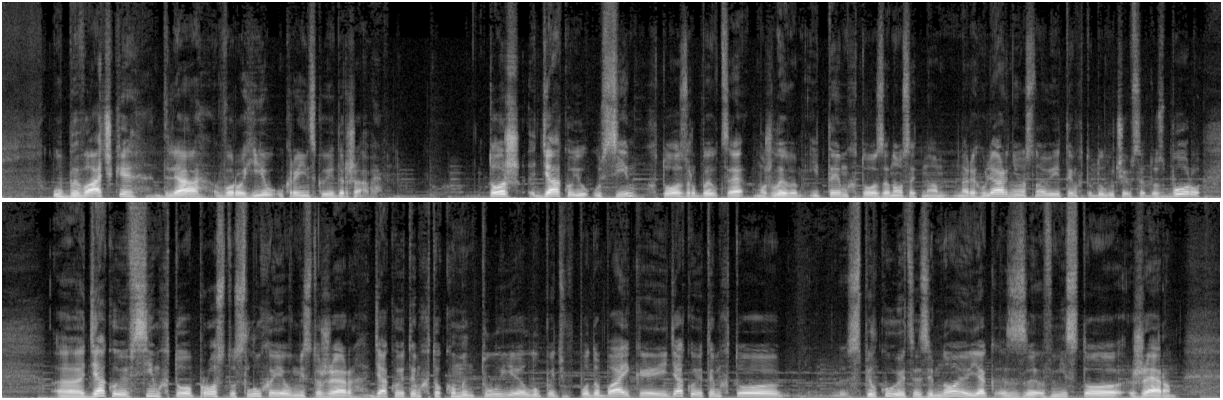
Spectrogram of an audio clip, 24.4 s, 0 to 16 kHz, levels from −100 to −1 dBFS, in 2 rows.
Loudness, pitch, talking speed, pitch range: -22 LUFS, 130 Hz, 120 wpm, 115-155 Hz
